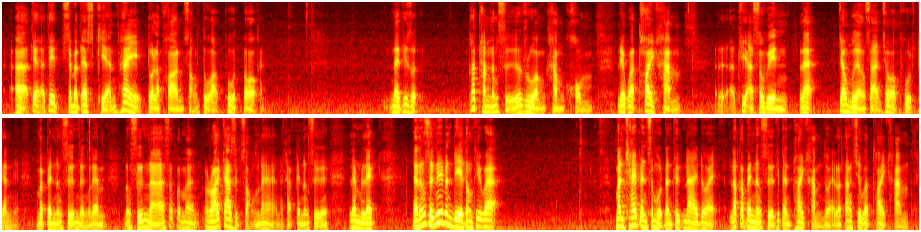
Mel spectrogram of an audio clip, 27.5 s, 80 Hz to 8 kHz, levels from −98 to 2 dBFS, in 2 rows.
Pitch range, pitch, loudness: 100-130 Hz, 115 Hz, -19 LUFS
